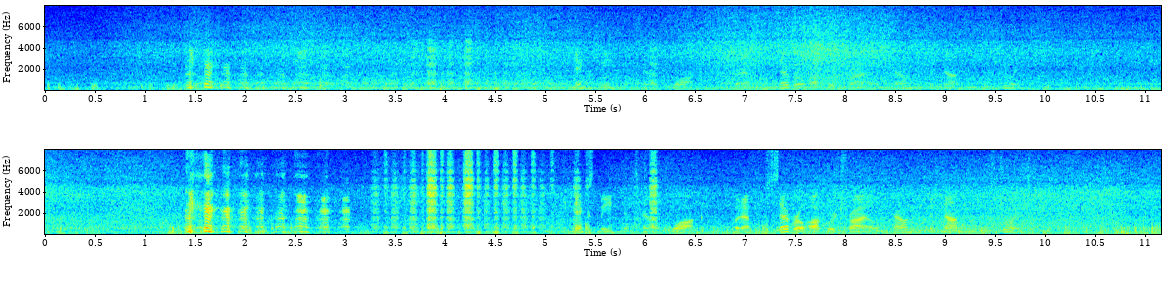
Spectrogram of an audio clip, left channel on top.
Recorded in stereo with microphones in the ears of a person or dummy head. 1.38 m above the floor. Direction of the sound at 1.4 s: 70° right (ahead or behind).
